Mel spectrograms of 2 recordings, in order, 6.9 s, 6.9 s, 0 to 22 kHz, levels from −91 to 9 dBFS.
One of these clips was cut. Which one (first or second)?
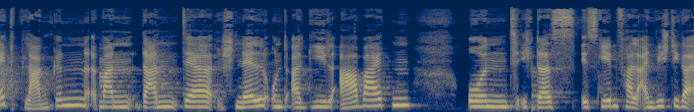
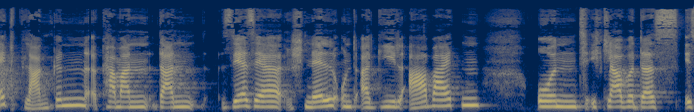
first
